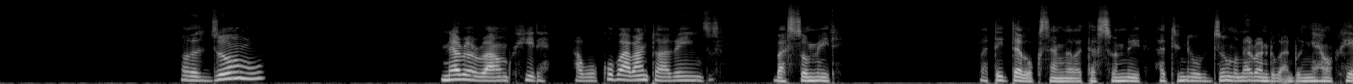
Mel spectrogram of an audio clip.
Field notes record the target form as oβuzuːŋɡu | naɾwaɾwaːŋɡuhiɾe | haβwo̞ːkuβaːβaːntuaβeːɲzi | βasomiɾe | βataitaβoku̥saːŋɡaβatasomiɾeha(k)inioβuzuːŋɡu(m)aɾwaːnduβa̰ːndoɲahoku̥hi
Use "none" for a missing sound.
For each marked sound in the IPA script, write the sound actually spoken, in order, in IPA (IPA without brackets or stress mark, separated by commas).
t, n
